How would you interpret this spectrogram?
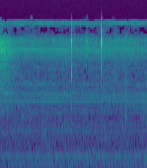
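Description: Steady low mains-type hum with a few faint crackles from a microphone whose cable wires have broken at the solder joints.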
